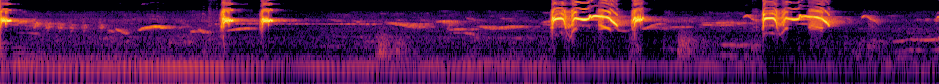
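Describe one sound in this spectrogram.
A songbird sings loud, sharp whistling calls close by.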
